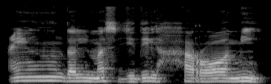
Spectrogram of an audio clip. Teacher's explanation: عند المسجد الحرامی، ٹھیک ہے، نون پہ اخفاء حقیقی، لام کو ہلانا نہیں، سین کی سیٹی کو واضح کرنا ہے۔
